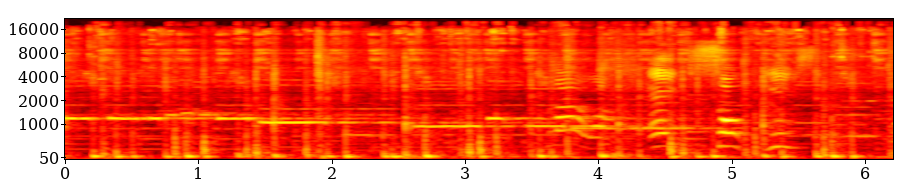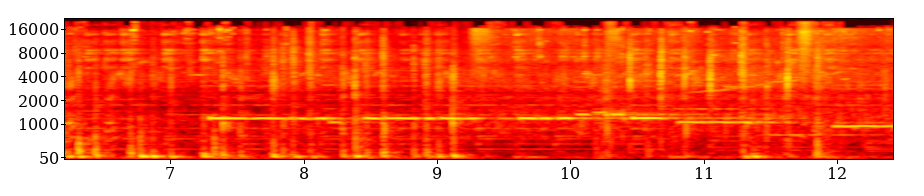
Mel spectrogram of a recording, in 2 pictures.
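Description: Horse hooves clip-clop on the ground in the video game Kingdom Come: Deliverance. The steady, rhythmic trotting beats sit over soft in-game music, with no voices.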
